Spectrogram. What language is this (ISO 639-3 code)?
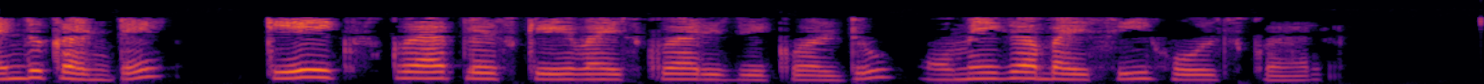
tel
